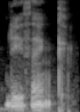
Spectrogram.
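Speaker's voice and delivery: usual speaking voice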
